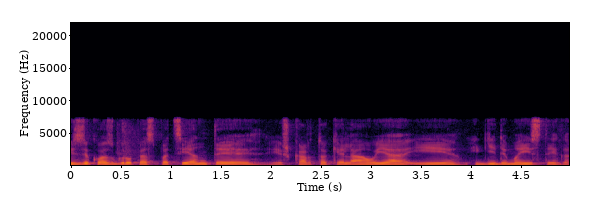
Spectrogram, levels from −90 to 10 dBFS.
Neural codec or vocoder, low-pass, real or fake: none; 7.2 kHz; real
